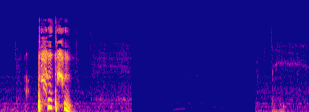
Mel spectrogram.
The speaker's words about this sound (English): Sorry, folks, my allergies are killing me. And so I last about an hour before the coughing begins.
